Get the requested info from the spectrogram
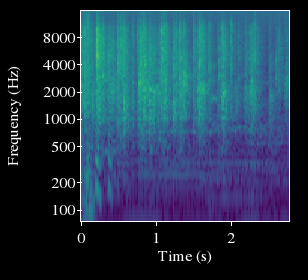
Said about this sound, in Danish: Se, der klapper I. Det er dejligt.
